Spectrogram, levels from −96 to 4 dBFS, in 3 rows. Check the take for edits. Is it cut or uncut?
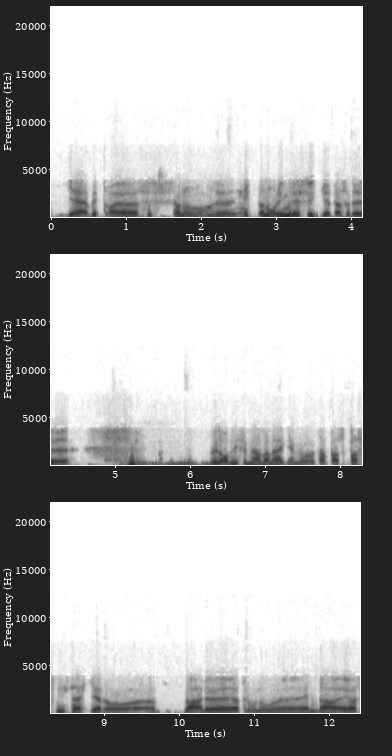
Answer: cut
